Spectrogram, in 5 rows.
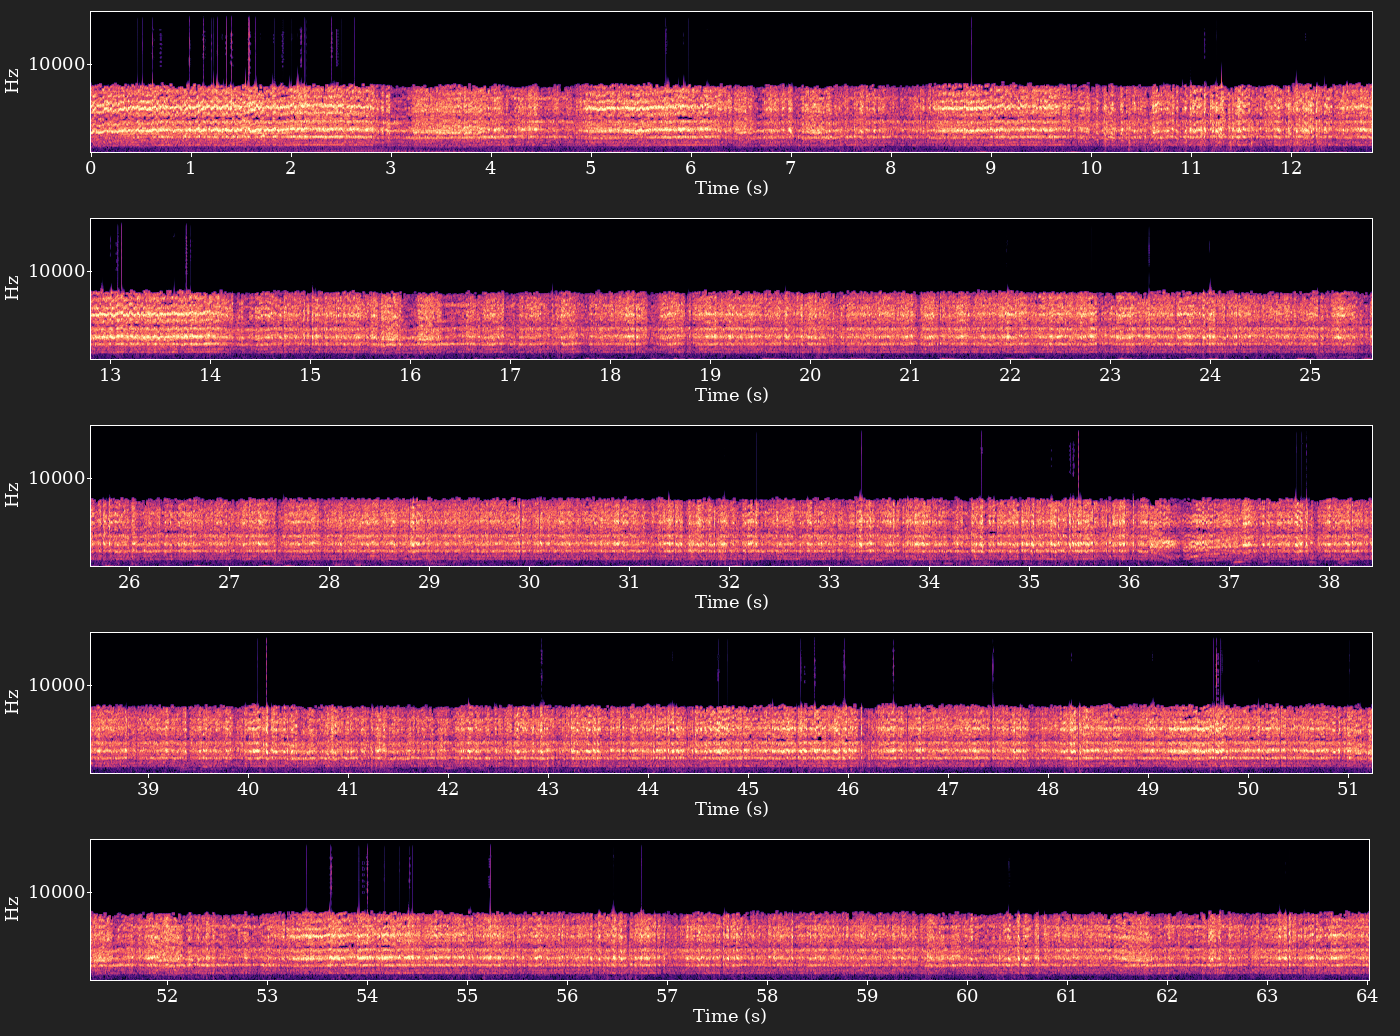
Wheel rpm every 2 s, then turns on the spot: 190, 220, 220, 220, 220, 220, 220, 230, 230, 230, 230, 230, 230, 230, 230, 230, 240, 230, 180, 230, 230, 230, 230, 230, 230, 230, 230, 230, 230, 230, 230, 230.
none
